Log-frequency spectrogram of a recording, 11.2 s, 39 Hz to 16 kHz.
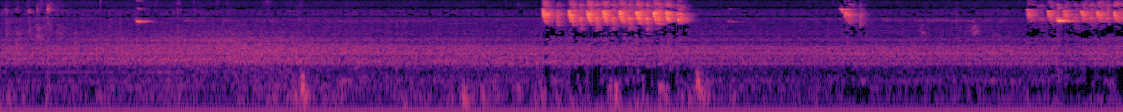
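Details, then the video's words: Hummingbird producing high, rapid squeaky chatter: a dense run of fast pulsed notes lasting over a second, a brief burst after it, and another fast run near the end. Scattered faint ticks come between the bursts. "Hummingbird sounds in 2021 | Calls and Song"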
